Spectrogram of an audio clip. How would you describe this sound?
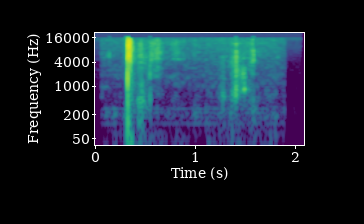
Soda Open
Opening a soda/beer glass bottle with an opener
Open, Bottle, Capsule, Soda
